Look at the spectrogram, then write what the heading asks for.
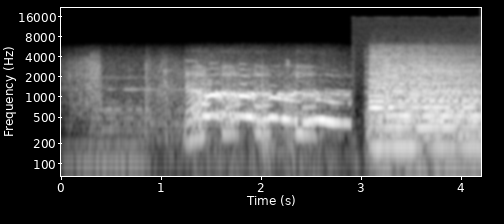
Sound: man wailing; dramatic music

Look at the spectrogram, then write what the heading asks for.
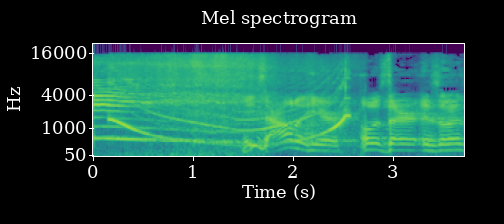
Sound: slide whistle

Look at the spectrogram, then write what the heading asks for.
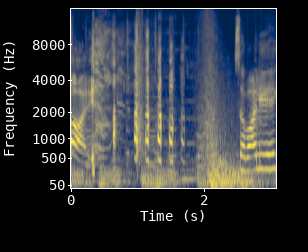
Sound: laughing

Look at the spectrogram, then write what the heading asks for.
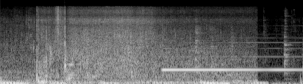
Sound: buoy hitting the water

